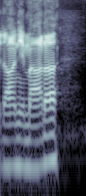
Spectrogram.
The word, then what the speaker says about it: Onyemata: They brought in Calais Campbell and, like you said, David Onyemata, both coming in on the interior. Did I pronounce that wildly off? – No, you're good.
